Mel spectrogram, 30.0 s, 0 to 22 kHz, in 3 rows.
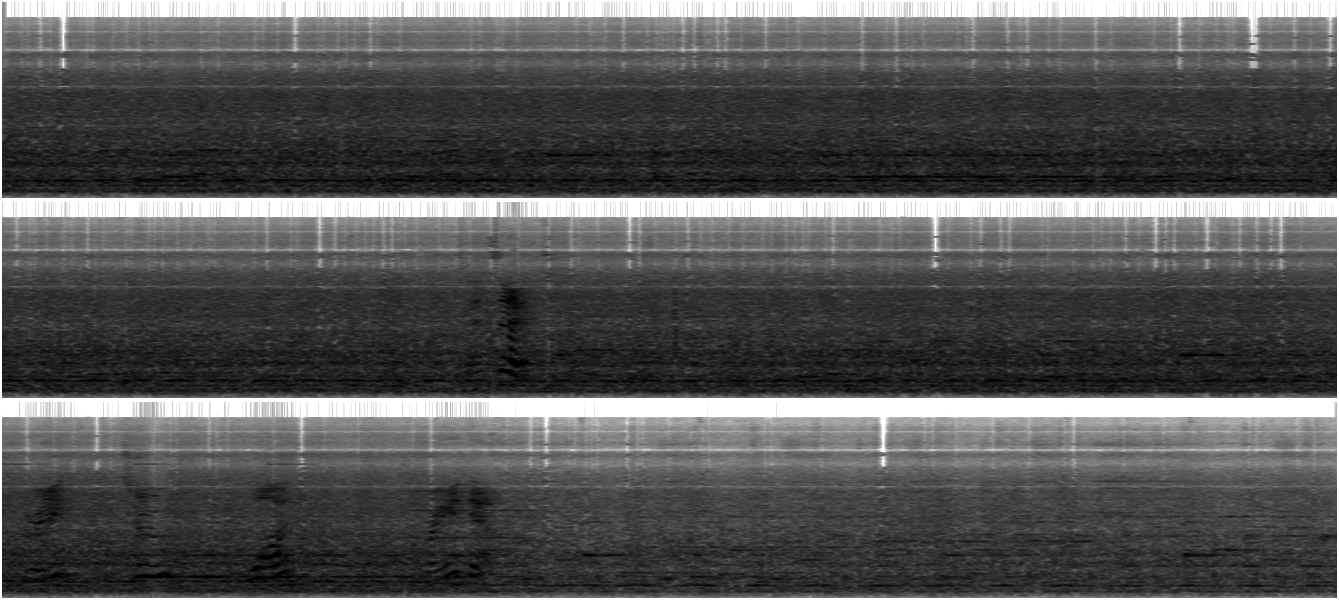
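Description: Bowflex Max Trainer M7 whirring steadily under a hard sprint, its air-resistance fan spinning at speed, then easing lower and quieter about 24 seconds in as the sprint ends. Brief vocal sounds break through once in the middle and a few times just before the slowdown.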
